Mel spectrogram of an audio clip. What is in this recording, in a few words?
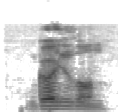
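"гӧльлун", Komi-Zyrian, male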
